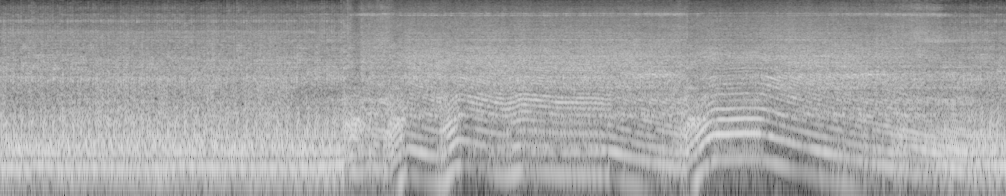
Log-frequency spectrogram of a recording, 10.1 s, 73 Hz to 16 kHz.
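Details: Husqvarna 394 with HyWay 58 mm big-bore pop-up cylinder, cold day, aftermarket carb fitted: high, steady full-throttle scream with clean rises and falls, reaching about 12,100 rpm no-load, up from about 10,900; normal full-throttle running.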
